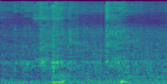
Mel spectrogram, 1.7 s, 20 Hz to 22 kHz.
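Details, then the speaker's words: 1980 Z28 V8 just started on a new knock-off Holley 4-barrel carburetor, no brakes, carb not leaking: steady, fast idle with a quick even lope and no stumble. The idle is set too high and needs turning down. "Okay, let me let it run for a minute and uh see if I get that idle down a little bit lower cuz I I can have it putting it in gear and having it move real Fast."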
